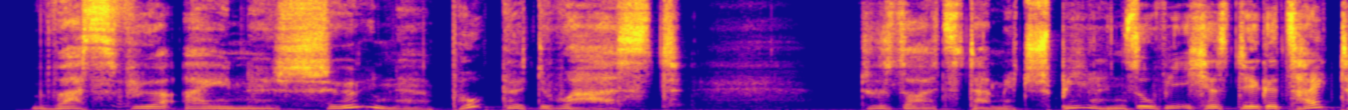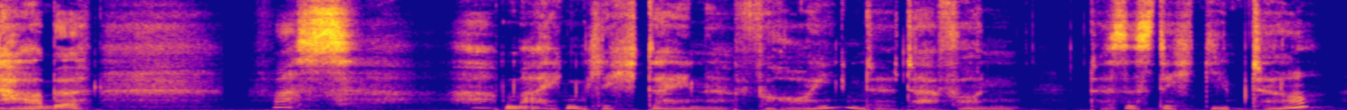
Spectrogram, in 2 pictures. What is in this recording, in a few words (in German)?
boese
